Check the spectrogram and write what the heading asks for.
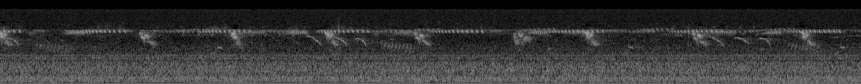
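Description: Insects chirping in short, high, rapidly pulsed trills, repeating about once a second, with quick falling high notes mixed in.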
